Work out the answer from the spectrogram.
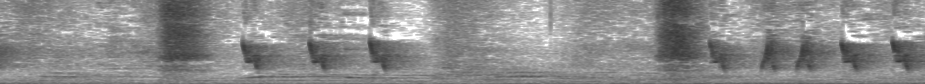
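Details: A few sharp, falling chirps from a Bar-winged prinia (ciblek) recorded as training master material, broken by two harsh hissy bursts and brief pauses.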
